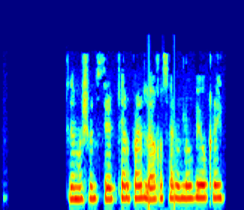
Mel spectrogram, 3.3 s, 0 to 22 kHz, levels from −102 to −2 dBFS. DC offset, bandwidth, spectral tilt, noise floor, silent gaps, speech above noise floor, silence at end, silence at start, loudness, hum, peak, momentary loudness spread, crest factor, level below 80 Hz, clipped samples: under 0.1%; 8 kHz; -6 dB/octave; under -90 dBFS; none; over 72 dB; 0.3 s; 0.95 s; -19 LUFS; none; -6 dBFS; 4 LU; 14 dB; -54 dBFS; under 0.1%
